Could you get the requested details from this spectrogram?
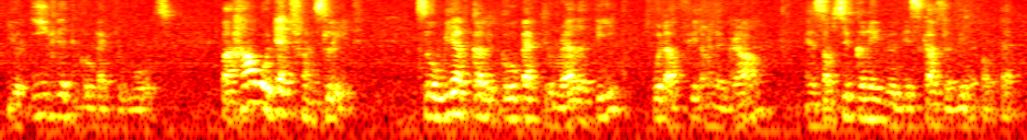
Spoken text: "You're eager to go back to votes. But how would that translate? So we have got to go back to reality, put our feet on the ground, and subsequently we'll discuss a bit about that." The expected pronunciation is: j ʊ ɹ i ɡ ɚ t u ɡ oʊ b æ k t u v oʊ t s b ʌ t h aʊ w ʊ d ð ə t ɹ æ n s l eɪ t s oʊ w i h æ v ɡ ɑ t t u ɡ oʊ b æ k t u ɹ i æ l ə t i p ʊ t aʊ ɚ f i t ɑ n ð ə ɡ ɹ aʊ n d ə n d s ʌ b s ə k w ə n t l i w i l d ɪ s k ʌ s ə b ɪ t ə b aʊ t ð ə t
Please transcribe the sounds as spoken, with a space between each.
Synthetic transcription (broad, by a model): j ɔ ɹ i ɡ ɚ t u ɡ oʊ b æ k t u w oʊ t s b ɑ t h aʊ w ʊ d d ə t ɹ æ n s l eɪ t s oʊ w i h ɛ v ɡ ɑ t t u ɡ oʊ b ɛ k t u ɹ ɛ l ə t i p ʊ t aʊ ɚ f i t ɑ n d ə ɡ ɹ aʊ n d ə n s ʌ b s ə k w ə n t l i w i l d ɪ s k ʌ s ə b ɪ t ə b aʊ t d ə t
